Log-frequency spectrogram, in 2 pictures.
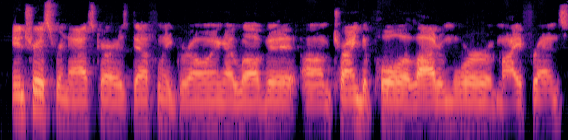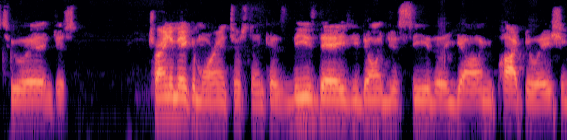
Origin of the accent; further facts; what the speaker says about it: Harlan, Iowa, United States; growing up in Harlan, going to the dirt track, Shelby County Speedway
